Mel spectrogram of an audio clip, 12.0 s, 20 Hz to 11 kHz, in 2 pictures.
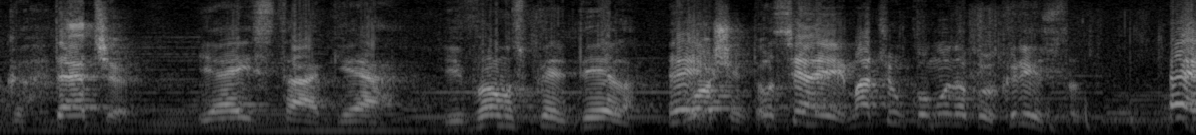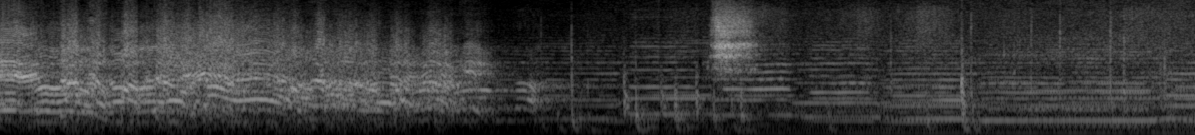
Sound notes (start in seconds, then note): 8.6 knocking On Door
